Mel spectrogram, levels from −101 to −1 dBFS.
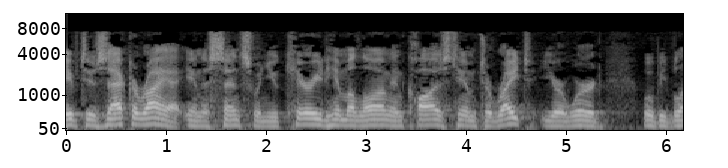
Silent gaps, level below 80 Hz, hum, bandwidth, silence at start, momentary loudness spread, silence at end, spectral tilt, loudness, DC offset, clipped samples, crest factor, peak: none; -66 dBFS; none; 7.4 kHz; 0 s; 9 LU; 0 s; -3.5 dB/octave; -34 LUFS; under 0.1%; under 0.1%; 18 dB; -16 dBFS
